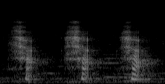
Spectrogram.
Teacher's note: daerah katup tenggorokan atau epiglotis itu bertemu dengan dinding tenggorokan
